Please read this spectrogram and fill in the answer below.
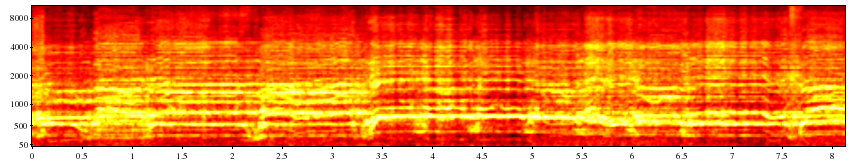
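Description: Ukrainian traditional folk song sung a cappella by a small vocal ensemble in several parts, the voices gliding between notes and holding long chords.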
